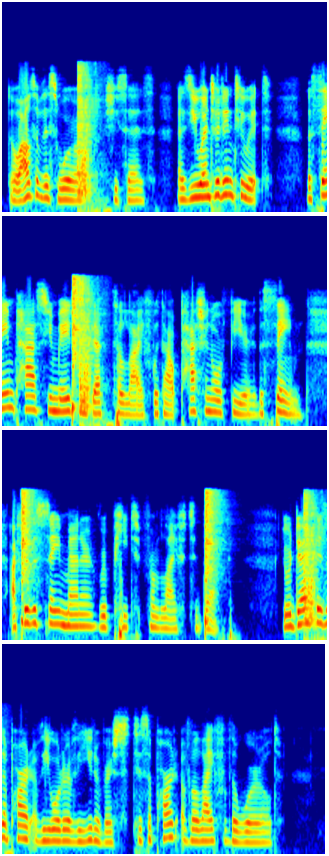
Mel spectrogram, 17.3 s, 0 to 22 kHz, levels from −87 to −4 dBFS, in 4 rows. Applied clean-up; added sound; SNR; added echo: none; Fart + Hi-hat; 1 dB; none.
